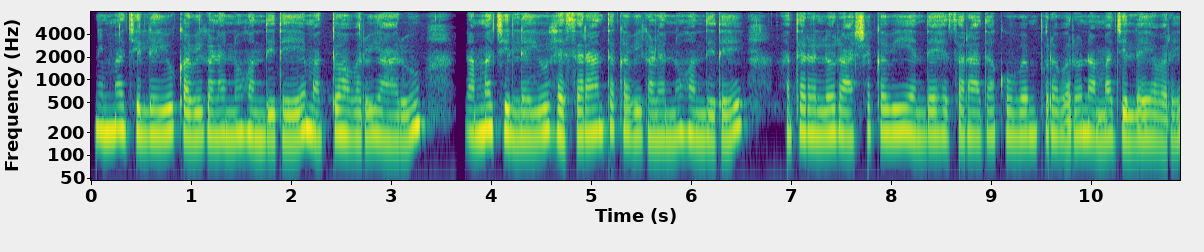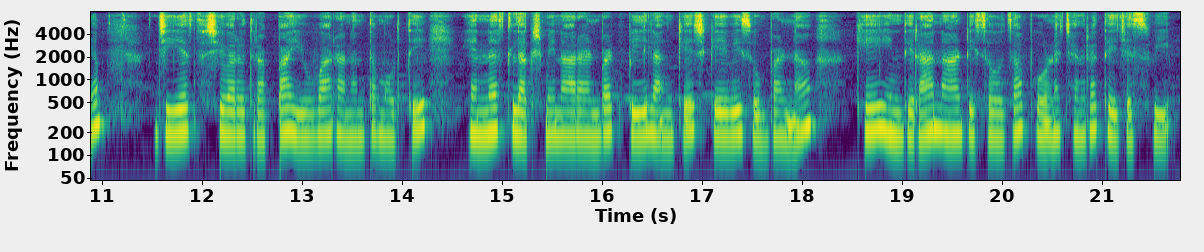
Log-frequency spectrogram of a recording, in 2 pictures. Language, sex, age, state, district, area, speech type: Kannada, female, 18-30, Karnataka, Shimoga, urban, spontaneous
